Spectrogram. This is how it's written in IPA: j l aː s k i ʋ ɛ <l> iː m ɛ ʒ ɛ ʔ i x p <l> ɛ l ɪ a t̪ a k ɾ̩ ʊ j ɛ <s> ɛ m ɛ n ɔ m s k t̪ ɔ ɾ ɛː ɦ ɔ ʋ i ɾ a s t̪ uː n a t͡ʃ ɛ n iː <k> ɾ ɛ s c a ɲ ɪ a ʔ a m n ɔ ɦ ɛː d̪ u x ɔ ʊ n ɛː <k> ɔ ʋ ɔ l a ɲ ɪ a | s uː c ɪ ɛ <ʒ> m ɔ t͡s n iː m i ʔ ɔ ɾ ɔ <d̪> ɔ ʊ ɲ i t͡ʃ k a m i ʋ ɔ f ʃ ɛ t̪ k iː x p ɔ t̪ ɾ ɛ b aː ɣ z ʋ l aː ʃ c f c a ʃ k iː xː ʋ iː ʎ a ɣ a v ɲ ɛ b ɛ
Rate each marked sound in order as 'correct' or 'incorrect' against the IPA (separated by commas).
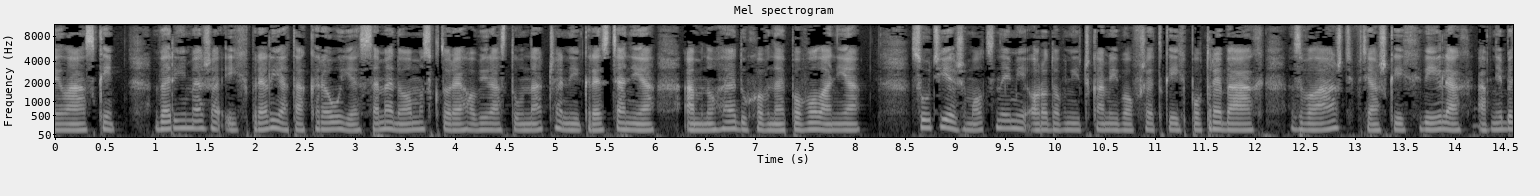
incorrect, incorrect, correct, correct, incorrect, correct, correct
